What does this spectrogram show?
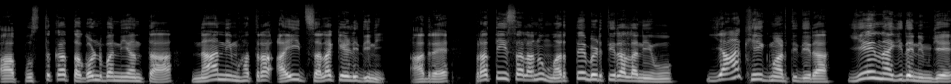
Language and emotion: Kannada, angry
